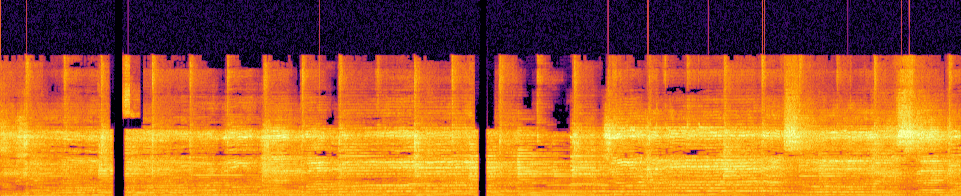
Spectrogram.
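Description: Religious choir singing with musical accompaniment, steady and loud, broken by two very short dropouts, about a second and a half in and again at six seconds.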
